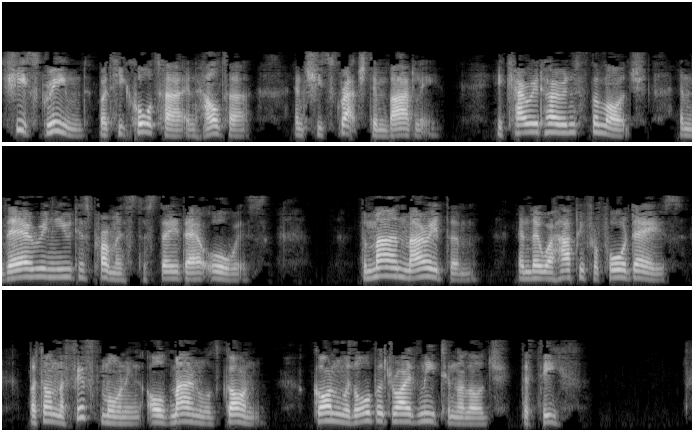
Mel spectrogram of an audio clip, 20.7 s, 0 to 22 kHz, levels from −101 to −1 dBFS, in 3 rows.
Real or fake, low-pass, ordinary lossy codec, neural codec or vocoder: fake; 7.2 kHz; MP3, 24 kbps; codec, 16 kHz, 4.8 kbps, FACodec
